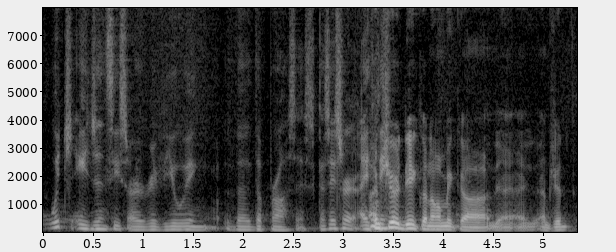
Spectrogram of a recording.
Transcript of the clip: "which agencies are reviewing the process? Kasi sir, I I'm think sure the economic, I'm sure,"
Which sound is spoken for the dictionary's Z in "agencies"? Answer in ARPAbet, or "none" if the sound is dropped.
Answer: S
